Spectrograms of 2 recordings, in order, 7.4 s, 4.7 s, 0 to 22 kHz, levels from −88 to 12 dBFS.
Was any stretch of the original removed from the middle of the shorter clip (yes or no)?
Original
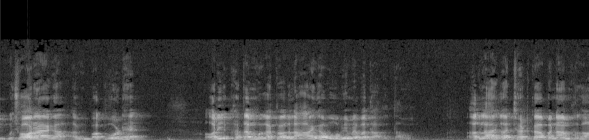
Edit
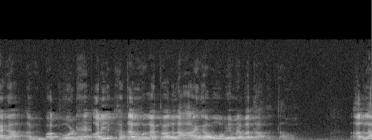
yes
